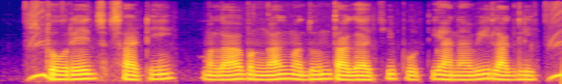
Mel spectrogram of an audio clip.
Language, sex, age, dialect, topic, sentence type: Marathi, male, 18-24, Varhadi, agriculture, statement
